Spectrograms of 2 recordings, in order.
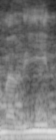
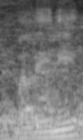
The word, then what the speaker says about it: Malani: um uh malen malen I'm saying it wrong I'm saying Maline but it's actually malani who is let me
